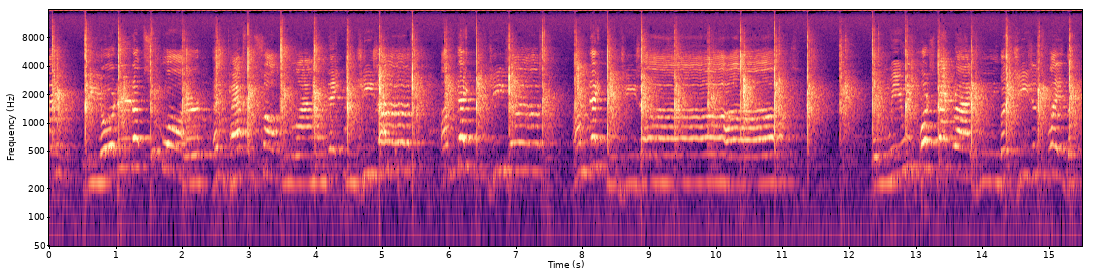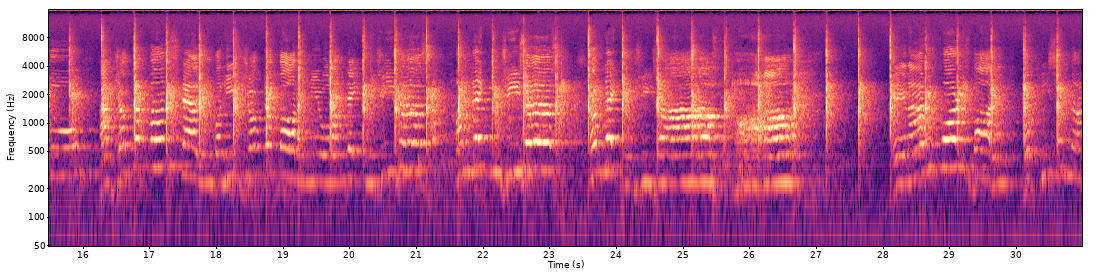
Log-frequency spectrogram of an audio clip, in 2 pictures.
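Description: A man singing a gospel-style song unaccompanied, with long held notes, over steady rhythmic hand clapping that keeps the beat.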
